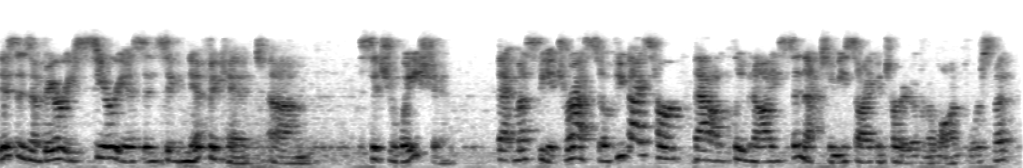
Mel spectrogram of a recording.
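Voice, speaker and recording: A woman with a fairly low voice rambles as an online commentator, halting and repeating herself emphatically. The sound is echoey and muffled. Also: very animated. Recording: roomy, muffled, faint background noise.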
